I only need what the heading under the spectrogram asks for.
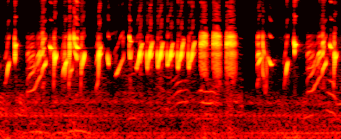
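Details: European goldfinch male of wild stock singing a rapid, liquid twitter of short high notes and buzzy trills, densely packed with brief gaps.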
